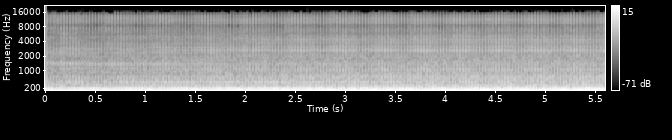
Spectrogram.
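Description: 1948 Willys-Overland Jeepster engine idling steadily just after a cold start, with the choke still pulled out because the engine is cold-blooded.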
